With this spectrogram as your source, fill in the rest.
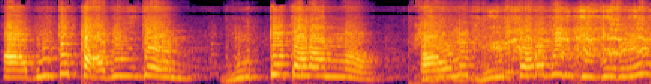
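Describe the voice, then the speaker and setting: In a cartoonish character voice, the speaker goes at a moderate pace in an extremely high pitch, with clear background noise behind. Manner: fast hawker patter.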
